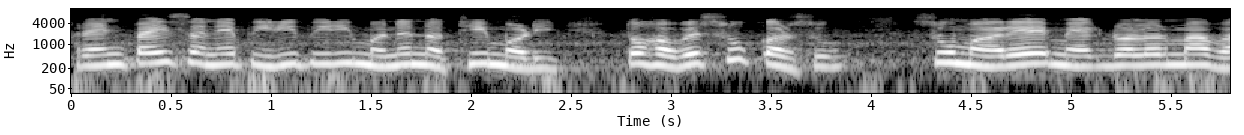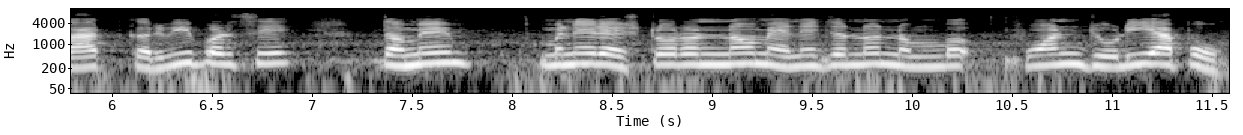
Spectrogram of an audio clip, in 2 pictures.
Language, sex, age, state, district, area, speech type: Gujarati, female, 45-60, Gujarat, Kheda, rural, spontaneous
